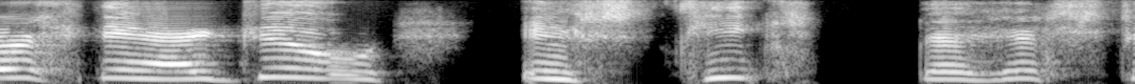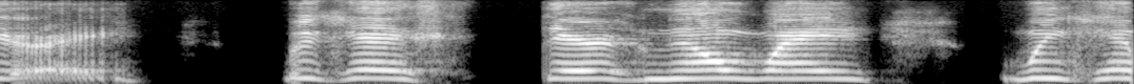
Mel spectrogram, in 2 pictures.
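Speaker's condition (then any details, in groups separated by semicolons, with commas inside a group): Spastic cerebral palsy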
